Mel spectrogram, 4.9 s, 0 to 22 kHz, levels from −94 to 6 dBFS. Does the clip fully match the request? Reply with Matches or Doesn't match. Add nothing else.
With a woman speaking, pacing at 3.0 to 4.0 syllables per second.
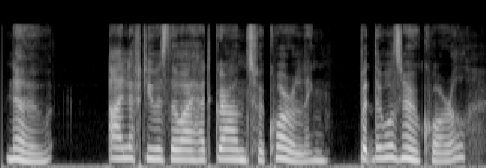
Doesn't match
